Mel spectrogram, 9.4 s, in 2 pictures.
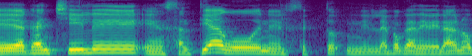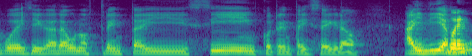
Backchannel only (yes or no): yes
